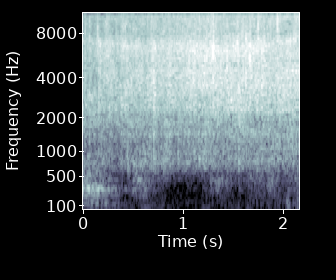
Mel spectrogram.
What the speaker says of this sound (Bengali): আমি পেঁয়াজগুলো প্রথমে ভেজে নিচ্ছি।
